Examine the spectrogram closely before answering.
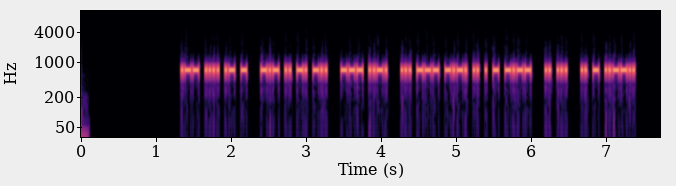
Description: Morse code, heard as a keyed tone, about 46 wpm, 700 Hz. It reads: WHAT KIND OF SOCIETY IS IT?
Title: Sentences from Top 1000 Words - Review Part 4 - 45wpm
